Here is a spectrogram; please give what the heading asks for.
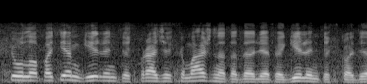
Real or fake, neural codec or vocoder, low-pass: real; none; 7.2 kHz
